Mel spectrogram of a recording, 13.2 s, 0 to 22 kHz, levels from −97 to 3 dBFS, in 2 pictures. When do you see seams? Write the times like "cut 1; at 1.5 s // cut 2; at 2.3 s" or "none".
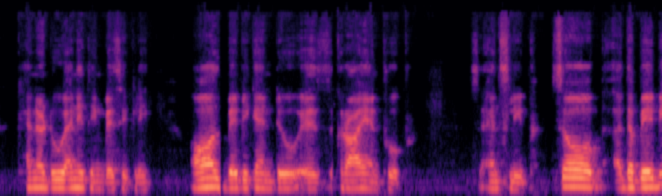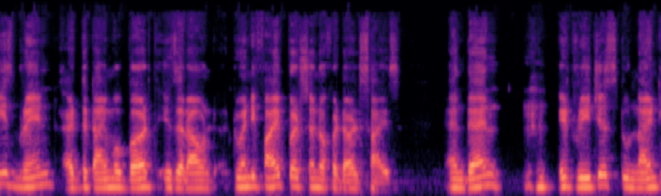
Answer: cut 1; at 5.4 s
